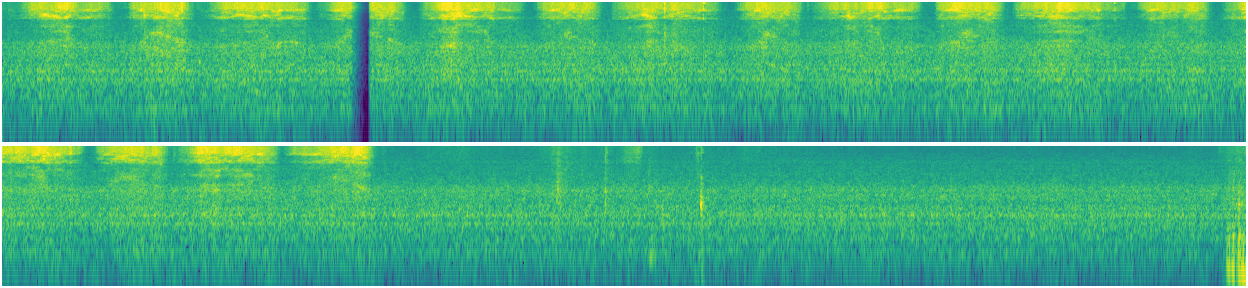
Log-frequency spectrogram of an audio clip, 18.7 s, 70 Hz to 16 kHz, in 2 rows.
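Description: A handmade knife blade being sharpened on a belt sander with a 1,000 grit belt, giving a steady, close abrasive rasp with a rhythmic pulsing hiss in the first part that smooths out to a plainer grinding rub later.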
